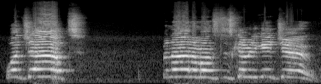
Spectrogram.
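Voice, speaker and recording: A man voicing an excited young female pony who shouts warnings in a high, urgent voice. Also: rapid-fire, far from the mic, full character voice. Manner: urgent high-pitched calling out.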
